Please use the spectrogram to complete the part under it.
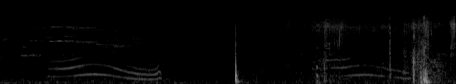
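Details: Domestic cats during mating and quarrelling, one long wavering yowl that dips and swells, followed by sharp knocks and clatter, then a shorter falling cry amid bursts of rustling noise.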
